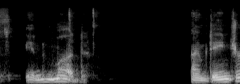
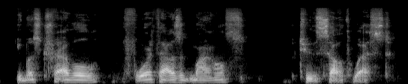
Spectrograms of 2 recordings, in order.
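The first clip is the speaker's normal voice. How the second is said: ordinary talk, nothing marked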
